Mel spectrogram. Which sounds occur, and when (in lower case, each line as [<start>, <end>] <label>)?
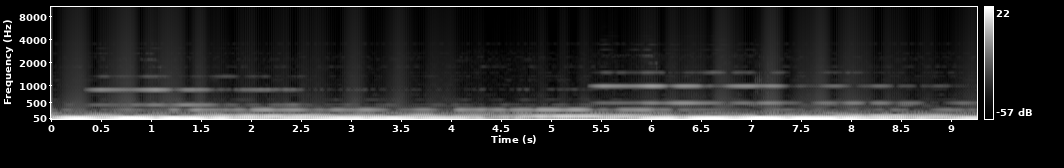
[0.00, 9.25] music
